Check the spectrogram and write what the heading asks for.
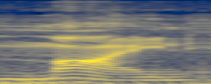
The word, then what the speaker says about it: Main: n e and but it's actually pronounced the river mine in German and this is another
